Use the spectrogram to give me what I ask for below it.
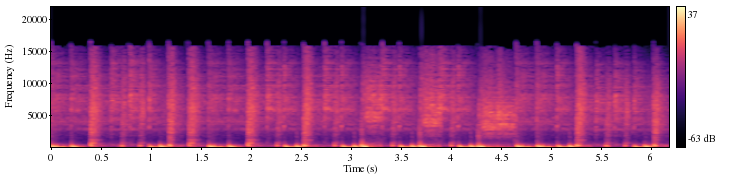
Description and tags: just another jungle drum beat....twisted chopped bounced cut
amen, bass, beat, brother, chopped, cut, drum, drums, jungle, mash, up, winstons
